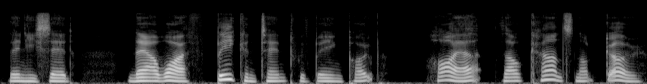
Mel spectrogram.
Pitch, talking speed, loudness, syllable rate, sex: 160 Hz, 140 wpm, -18 LUFS, 3.5 syllables/s, male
